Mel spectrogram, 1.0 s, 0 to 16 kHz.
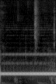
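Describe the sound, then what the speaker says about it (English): Outgoing call on a phone with a steady electronic ringback tone held throughout, with faint background noise and a brief hiss near the end. "All right, 216, answer your phone, bro. I'm calling you."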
